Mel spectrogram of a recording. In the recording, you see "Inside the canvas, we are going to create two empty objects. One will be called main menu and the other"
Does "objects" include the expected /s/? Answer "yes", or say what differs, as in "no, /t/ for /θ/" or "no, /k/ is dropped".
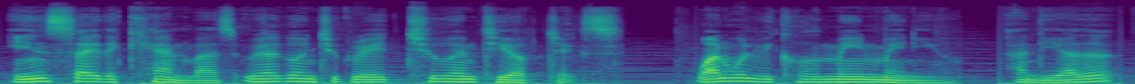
yes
